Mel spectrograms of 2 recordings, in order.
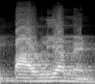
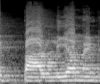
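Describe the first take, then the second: First: पार्लियामेंट run together as paar-lya-ment; short i in पार्लियामेंट, falling end; correct pronunciation. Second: पार्लियामेंट with li-yaa stretched out; over-sound the i in पार्लियामेंट; wrong pronunciation. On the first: Teacher corrects the misreading, correct pronunciation. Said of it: "ऐसे पार्लियामेंट नहीं". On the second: Teacher shows the reading to avoid, wrong pronunciation. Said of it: "पार्लियामेंट नहीं". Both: Shown as a demonstration.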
